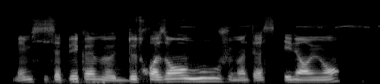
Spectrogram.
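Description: Dry and close with no echo, a man's voice has a medium pitch, a dark, mellow tone and ordinary pitch variation. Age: 20s. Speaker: aspiring property investor, salesman. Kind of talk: interview. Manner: hesitant.

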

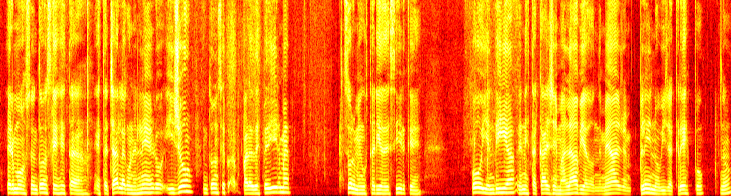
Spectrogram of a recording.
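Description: Speaking at a fairly slow pace, a man uses a normal speaking voice with a fairly high pitch and fairly even intonation in a dry, close sound with no echo. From Tucumán, Argentina. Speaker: folk musician and co-host. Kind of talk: casual chat.

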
